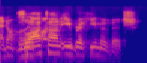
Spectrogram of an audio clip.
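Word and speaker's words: Ibrahimović: right i don't know ibrahimovic is that how you say it yeah that's the first time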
